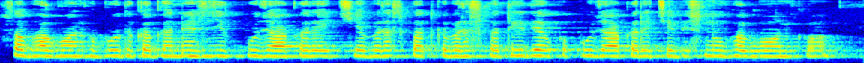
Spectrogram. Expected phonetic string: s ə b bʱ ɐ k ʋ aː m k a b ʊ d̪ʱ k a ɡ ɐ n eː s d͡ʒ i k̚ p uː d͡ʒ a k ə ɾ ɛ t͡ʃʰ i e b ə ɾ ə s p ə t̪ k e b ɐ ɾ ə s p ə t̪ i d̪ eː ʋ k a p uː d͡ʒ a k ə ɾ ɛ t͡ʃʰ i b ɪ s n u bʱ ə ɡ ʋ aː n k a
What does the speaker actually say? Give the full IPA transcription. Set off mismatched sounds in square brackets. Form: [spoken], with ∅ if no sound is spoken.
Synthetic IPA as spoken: s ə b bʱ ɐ [ɡ] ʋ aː [n] k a b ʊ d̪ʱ k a ɡ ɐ n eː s d͡ʒ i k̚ p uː d͡ʒ a k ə ɾ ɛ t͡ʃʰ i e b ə ɾ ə s p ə t̪ k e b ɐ ɾ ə s p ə t̪ i d̪ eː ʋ k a p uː d͡ʒ a k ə ɾ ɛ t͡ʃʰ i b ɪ s n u bʱ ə ɡ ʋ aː n k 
